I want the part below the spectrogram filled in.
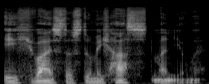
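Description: A man voicing a cold, scheming male co-duke of about fifty, smooth and quietly menacing. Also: extremely low pitch, little pitch movement, measured pace, no room sound, clean studio sound, voice pushed down, heavily acted.

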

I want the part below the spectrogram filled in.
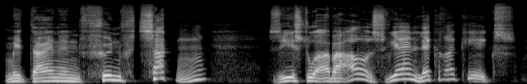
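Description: A man voicing a sly, hungry fox who talks in a coaxing, drawn-out way. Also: a little high, sing-song, fairly bright tone, no echo, clean studio sound, pitched above the performer's own voice, heavily acted.

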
